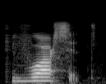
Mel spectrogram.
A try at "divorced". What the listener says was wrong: No, divorced. But we never, ever, ever in English pronounce the ED. When it's used as a suffix. What are the 3 sounds?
